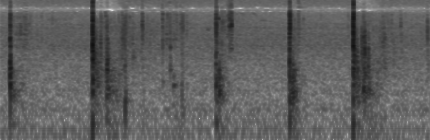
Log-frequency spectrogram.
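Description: Large handmade chopper knife blade chopping into a small-diameter dry hardwood branch laid on a wooden block: a series of sharp woody chops, roughly one a second, the last the loudest.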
